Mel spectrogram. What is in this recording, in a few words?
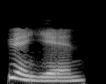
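"怨言" Mandarin Chinese; chinese-flashcards; hsk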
